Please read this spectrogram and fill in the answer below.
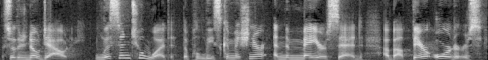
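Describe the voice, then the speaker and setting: A woman's voice: medium pitch, sing-song, normal speed. A woman hosting a live news interview, speaking in an emphatic, pointed way. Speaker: news host.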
